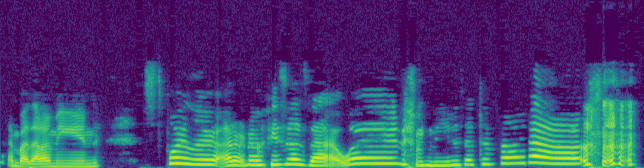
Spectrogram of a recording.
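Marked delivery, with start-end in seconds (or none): 1.4-6.4 high sing-song coyness; playful teasing. Real, not acted. Keeping a spoiler from listeners, playfully teasing. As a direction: tease it high, stretching the end.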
